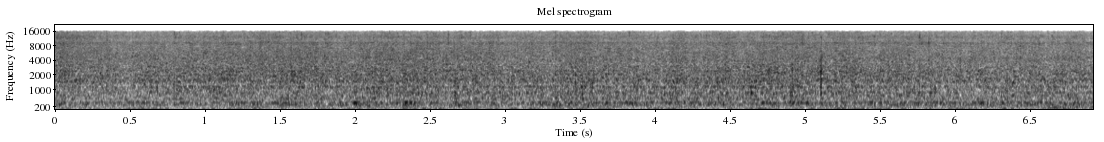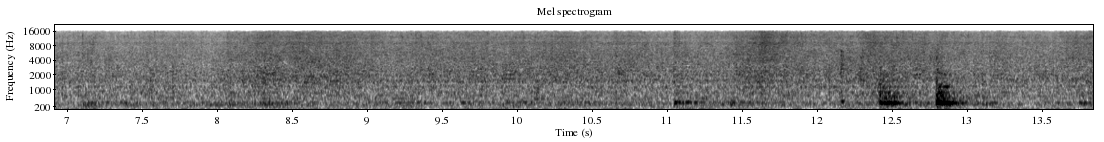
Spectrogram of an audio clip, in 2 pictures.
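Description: Minced keema frying in a pan with tomato and garlic gives a steady, even sizzle and hiss throughout, with a few small crackles and spatters near the end and no voices.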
